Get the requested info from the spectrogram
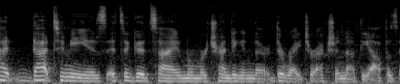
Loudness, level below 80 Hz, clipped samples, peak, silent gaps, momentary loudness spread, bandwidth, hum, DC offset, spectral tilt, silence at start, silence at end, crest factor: -24 LUFS; -44 dBFS; under 0.1%; -8 dBFS; none; 6 LU; 17.5 kHz; none; under 0.1%; -5.5 dB/octave; 0 s; 0 s; 16 dB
